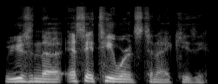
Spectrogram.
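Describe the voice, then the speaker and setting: A man's voice: medium pitch, quick pace, no room sound. Casual male sports host, close dry sound. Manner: conversational, thinks aloud, qualifies his opinions. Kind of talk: casual sports chat, answering listener comments.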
